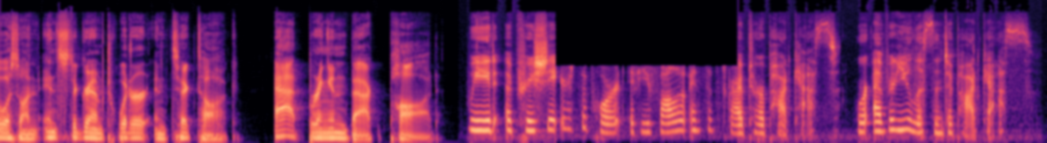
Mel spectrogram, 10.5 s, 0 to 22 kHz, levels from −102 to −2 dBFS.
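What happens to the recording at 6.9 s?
Input switched to a poorer device, 5.55 to 7.38 s: likely a microphone change, leaving the speech dull, cut above 3.8 kHz, slightly quieter, with faint new noise.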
